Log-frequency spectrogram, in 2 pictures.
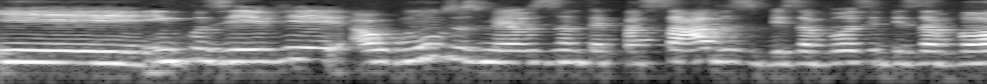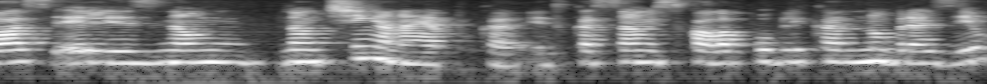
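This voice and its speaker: Her pitch is fairly high, and this woman talks at a fairly slow pace. Her intonation stays monotone and flat. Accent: German. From Rio Grande do Sul, Brazil (German-descendant community). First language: German dialect (speaking Portuguese). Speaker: education professor. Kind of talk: interview.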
